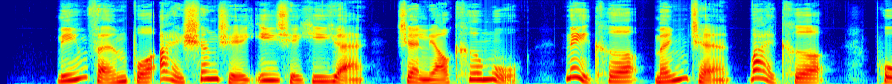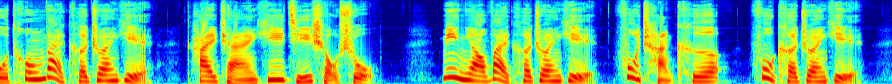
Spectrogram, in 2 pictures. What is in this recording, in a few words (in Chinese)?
女, 医院广告 医院广告配音; 临汾博爱生殖医学医院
